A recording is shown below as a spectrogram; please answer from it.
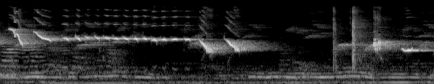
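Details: Vigorous white-rumped shama song triggered by a lure: a long clear whistle sliding gently downward, broken into rapid pulses, then falling slurred notes, a sharp click and a final whistle, over a faint low drone.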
